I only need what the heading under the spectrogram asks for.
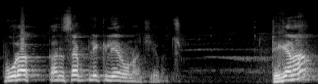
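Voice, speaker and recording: A man's voice: sits high, expressive, quick pace, gravelly. A man teaching a physics lesson to students, often asking them questions and reassuring them as he explains from the board. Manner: addresses students directly with frequent questions and encouragement. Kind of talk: classroom physics lecture. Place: school classroom with a board.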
